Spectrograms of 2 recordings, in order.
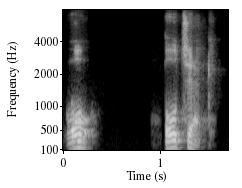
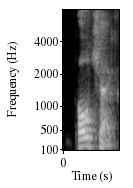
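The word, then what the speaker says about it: Olczyk: Is Eddie Olchek? – Olchek.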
